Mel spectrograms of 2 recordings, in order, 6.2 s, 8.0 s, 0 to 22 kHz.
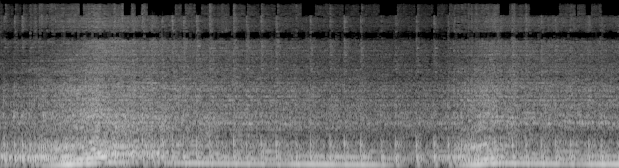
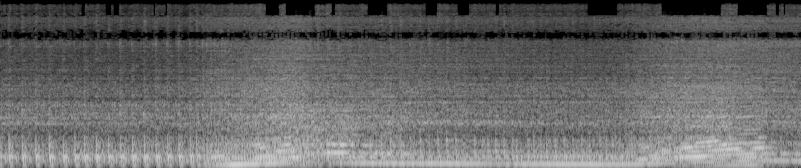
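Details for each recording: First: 1980 Puch Murray moped with Tomos A35 top end, Mikuni VM18 carb, custom Estoril pipe and timing set near 17 degrees, first start: small two-stroke buzzes to life, revs rising and falling unsettled; idle not yet dialed in. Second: 1980 Puch Murray moped with a Tomos A35 top end, Mikuni VM18 carb and custom Estoril pipe, on its first start at -7 °C with the engine super cold: pops and blips unevenly, hangs on revs and wanders down; runs but untuned, needs jetting.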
